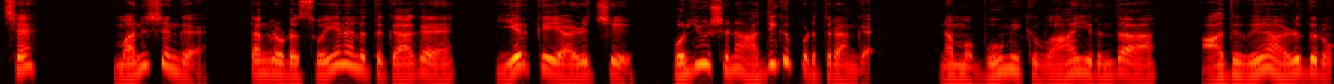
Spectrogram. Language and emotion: Tamil, sad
